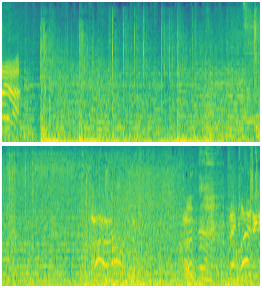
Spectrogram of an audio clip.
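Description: Ship cannons booming in a pirate naval battle video game, with heavy blasts and crashing impacts over a dense, continuous din while voices shout and talk throughout.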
